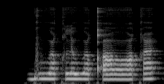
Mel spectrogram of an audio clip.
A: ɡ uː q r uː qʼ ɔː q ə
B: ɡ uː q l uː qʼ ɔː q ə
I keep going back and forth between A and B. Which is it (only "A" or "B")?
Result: B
